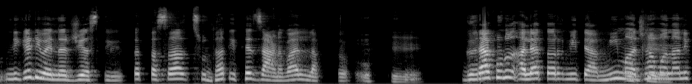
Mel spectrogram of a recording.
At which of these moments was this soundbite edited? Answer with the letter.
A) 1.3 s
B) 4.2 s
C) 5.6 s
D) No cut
B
